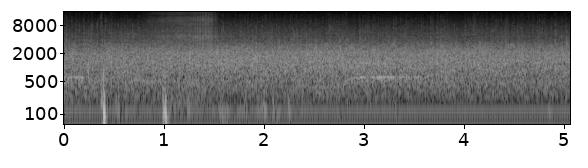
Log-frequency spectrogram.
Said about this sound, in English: you can keep your mind clear, you can keep your heart clean, and you can speak the right things, and you can do the right things, and why don't everybody clap your hands?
